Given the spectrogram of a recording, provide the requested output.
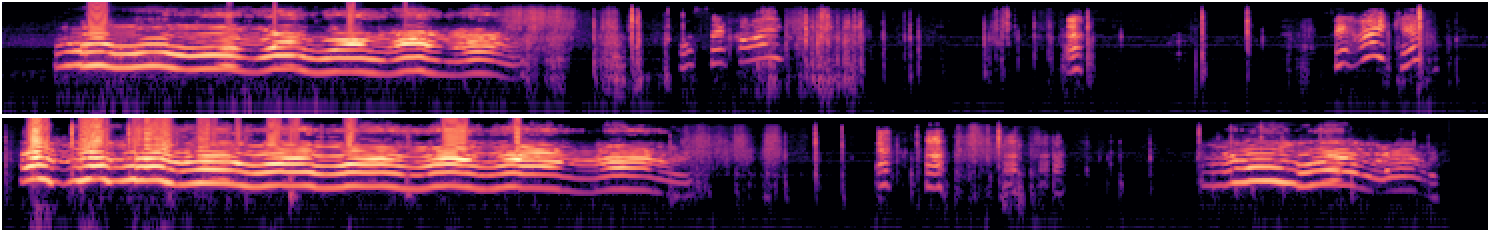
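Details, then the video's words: Talkative Alaskan Malamute chattering in a car, from a sled ranch: repeated long wavering yodel-like howls rising and falling in pitch, separated by soft grumbles and short pauses. "Kipnuk the Talking Dog"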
